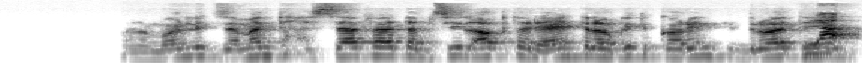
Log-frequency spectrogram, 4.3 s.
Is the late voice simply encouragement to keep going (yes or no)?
no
